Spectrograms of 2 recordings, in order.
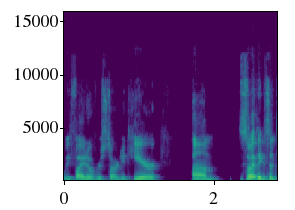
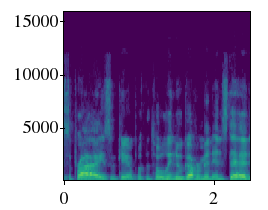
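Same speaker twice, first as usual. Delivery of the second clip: sarcastic, pitched-up, mock-surprised tone; 5 semitones higher than usual. Retelling what the delegates said after four months: sarcastically imitating the delegates.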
